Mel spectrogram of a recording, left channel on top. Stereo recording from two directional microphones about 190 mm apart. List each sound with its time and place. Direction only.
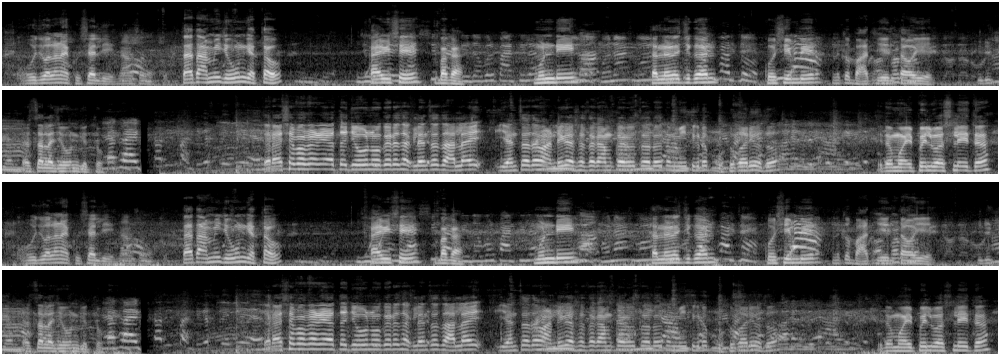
0.3 s speech: 5° left (ahead or behind)
1.8 s speech: 15° left (ahead or behind)
4.7 s a sound: 30° right (ahead or behind)
5.3 s speech: centre (ahead or behind)
7.2 s a man's voice: 35° right (ahead or behind)
7.6 s speech: centre (ahead or behind)
9.9 s speech: 15° left (ahead or behind)
10.2 s speech: 5° left (ahead or behind)
11.0 s speech: 10° right (ahead or behind)
12.5 s speech: centre (ahead or behind)
18.8 s speech: centre (ahead or behind)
